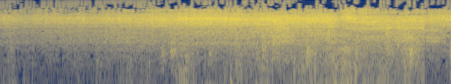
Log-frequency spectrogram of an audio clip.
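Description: Flour-dredged chuck roast cubes sizzling in hot oil in a cast iron skillet, the sizzle growing steadily louder as the oil heats. Irregular low rumbling runs under it through the middle.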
